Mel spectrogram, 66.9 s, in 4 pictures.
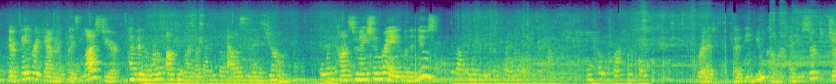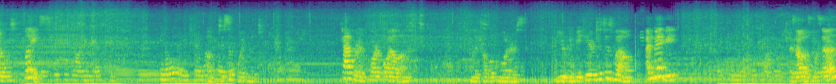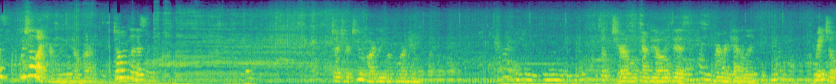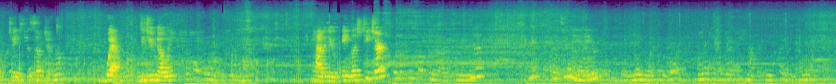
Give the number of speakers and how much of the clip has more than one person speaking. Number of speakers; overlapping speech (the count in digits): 2, about 25%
